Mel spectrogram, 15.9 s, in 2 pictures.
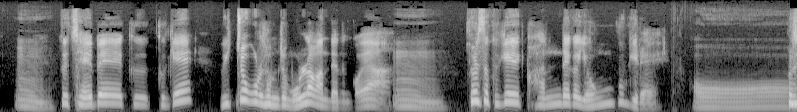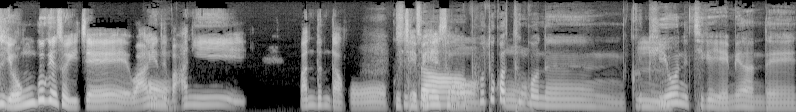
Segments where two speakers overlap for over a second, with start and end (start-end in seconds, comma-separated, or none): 11.9-13.3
